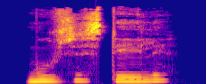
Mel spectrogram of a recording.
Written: musestille

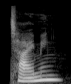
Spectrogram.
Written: timing

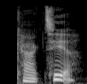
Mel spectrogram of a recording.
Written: karakter

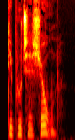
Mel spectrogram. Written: deputation

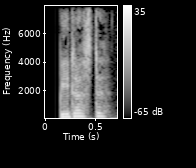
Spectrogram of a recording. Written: bitterste

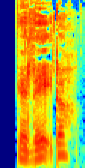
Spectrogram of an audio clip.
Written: galater

